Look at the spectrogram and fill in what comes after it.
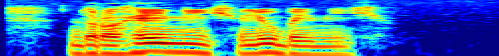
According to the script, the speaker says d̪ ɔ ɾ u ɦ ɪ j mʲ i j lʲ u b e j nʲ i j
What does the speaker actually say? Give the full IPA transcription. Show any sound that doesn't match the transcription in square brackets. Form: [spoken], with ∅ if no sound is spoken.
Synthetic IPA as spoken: d̪ ɔ ɾ [ɔ] ɦ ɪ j mʲ i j lʲ u b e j [mʲ] i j

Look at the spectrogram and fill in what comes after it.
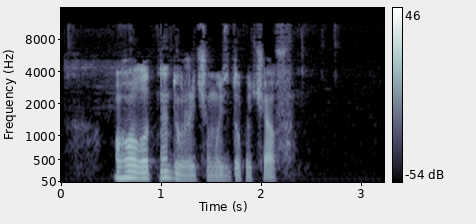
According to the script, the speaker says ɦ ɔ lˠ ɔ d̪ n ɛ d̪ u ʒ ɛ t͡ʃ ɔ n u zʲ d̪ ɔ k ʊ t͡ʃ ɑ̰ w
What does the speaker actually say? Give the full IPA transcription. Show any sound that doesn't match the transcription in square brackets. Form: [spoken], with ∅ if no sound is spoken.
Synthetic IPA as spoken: ɦ ɔ lˠ ɔ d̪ n ɛ d̪ u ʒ ɛ t͡ʃ ɔ [m] u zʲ d̪ ɔ k ʊ t͡ʃ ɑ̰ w

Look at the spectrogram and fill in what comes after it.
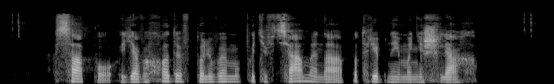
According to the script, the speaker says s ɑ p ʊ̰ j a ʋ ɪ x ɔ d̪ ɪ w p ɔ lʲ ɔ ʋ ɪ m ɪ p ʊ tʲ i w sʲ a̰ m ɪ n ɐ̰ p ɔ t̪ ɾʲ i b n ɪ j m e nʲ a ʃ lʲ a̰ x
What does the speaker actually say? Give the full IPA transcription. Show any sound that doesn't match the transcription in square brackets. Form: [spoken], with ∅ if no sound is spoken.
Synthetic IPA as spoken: s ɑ p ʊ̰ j a ʋ ɪ x ɔ d̪ ɪ w p ɔ lʲ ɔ ʋ ɪ m ɪ p ʊ tʲ i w [t͡sʲ] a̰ m ɪ n ɐ̰ p ɔ t̪ ɾʲ i b n ɪ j m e nʲ [i] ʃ lʲ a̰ x

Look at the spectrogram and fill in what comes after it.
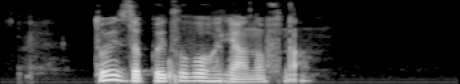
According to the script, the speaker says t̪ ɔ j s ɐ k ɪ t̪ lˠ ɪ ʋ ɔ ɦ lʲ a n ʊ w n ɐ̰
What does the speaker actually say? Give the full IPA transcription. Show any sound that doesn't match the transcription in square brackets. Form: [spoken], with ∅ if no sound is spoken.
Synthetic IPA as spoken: t̪ ɔ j [z] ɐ [p] ɪ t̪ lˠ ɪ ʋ ɔ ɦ lʲ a n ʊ w n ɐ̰

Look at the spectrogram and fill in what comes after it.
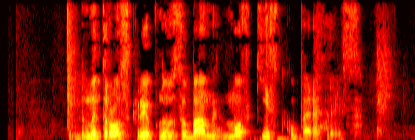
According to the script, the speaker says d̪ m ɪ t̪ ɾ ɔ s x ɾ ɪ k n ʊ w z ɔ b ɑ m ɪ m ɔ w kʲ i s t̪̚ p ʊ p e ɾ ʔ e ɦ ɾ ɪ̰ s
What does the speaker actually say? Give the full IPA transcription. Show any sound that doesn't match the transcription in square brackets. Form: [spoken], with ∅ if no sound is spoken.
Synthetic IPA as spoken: d̪ m ɪ t̪ ɾ ɔ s [k] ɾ ɪ [p] n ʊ w z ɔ b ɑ m ɪ m ɔ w kʲ i s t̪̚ [k] ʊ p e ɾ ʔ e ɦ ɾ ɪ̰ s

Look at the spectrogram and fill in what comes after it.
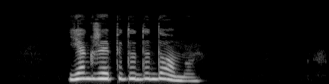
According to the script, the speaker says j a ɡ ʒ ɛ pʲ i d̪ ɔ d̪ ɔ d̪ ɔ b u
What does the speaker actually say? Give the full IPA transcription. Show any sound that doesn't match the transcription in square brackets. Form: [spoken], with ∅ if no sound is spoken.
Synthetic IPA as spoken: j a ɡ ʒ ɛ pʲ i d̪ [u] d̪ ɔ d̪ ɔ [m] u

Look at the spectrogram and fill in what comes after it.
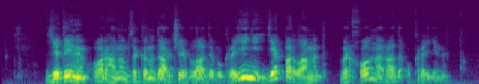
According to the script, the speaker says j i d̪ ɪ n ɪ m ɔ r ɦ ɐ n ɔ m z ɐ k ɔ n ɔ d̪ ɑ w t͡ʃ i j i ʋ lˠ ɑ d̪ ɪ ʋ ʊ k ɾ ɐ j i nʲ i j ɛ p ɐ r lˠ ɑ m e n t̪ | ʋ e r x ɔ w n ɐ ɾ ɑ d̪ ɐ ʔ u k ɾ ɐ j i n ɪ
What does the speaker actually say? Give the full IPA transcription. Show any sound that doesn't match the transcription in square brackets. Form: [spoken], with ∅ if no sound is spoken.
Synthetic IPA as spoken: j [e] d̪ ɪ n ɪ m ɔ r ɦ ɐ n ɔ m z ɐ k ɔ n ɔ d̪ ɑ w t͡ʃ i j i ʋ lˠ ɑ d̪ ɪ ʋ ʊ k ɾ ɐ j i nʲ i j ɛ p ɐ r lˠ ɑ m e n t̪ | ʋ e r x ɔ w n ɐ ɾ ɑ d̪ ɐ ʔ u k ɾ ɐ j i n ɪ

